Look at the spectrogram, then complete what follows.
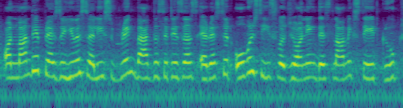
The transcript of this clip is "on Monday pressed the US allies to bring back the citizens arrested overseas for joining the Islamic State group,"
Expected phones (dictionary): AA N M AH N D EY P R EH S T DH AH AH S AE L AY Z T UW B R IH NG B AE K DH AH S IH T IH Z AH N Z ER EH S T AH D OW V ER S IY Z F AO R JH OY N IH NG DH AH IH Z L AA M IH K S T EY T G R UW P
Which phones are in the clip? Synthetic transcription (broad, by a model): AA N M AH N D EY P R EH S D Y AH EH S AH L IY S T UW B R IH NG B AE K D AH S IH T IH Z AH N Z ER EH S T AH D OW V ER S IY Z F AO R JH OY N IH NG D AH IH S L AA M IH K S T EY T G R UW P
